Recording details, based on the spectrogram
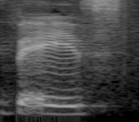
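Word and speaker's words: Béis: I don't really know how to say it. It's Bays, to confirm. I saw a YouTube video about it. It's Bays.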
